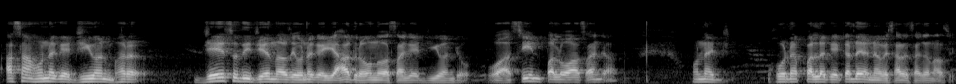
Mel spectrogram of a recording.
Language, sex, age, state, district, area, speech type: Sindhi, male, 45-60, Gujarat, Surat, urban, spontaneous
